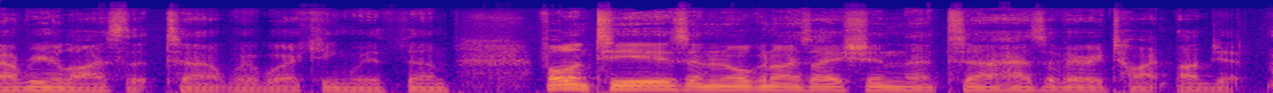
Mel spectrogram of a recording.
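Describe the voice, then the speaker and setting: In a Sydney accent, a man talks at a fairly quick pace with ordinary pitch variation. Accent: some Sydney. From Australia, Western Sydney. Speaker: railway history YouTuber, live stream host. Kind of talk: casual live stream chat. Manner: hesitant, many ums and uhs.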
